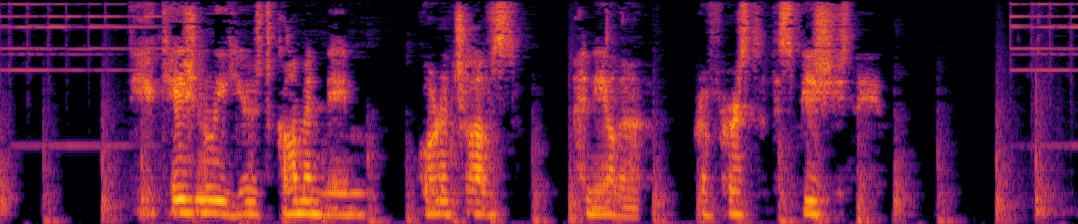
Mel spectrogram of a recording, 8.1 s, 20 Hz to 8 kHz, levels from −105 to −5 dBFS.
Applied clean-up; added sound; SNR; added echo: classical method Wiener filter.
